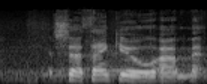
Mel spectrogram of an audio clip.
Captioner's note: speaking French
